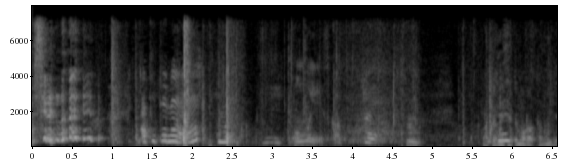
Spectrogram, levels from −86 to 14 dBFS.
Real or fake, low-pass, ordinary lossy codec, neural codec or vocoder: real; 7.2 kHz; none; none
